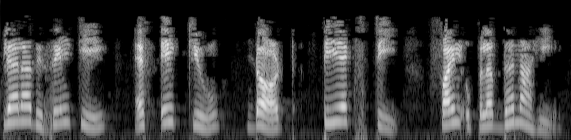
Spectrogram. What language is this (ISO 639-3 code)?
mar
